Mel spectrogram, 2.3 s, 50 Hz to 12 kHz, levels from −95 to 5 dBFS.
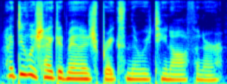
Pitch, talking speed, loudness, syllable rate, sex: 205 Hz, 290 wpm, -16 LUFS, 8.1 syllables/s, female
